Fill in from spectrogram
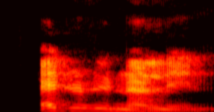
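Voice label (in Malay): "adrenalin", Malay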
